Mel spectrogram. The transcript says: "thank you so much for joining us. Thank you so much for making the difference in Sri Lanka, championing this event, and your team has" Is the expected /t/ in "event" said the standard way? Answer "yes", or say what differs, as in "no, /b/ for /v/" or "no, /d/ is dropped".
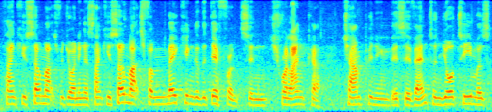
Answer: yes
